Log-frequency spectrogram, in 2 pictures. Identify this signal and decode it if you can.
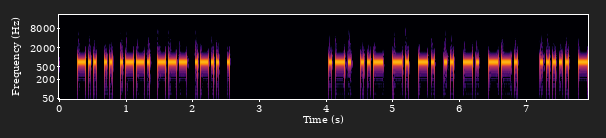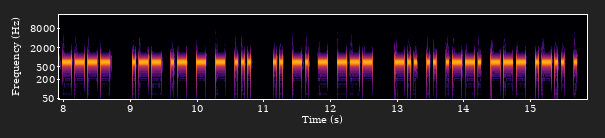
Morse code, heard as a keyed tone, about 25 wpm, 700 Hz. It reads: DIPOLE RUNNING 50 WATTS INTO DIPOLE
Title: Speed-Racing Common QSO Phrases Encore - 25wpm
